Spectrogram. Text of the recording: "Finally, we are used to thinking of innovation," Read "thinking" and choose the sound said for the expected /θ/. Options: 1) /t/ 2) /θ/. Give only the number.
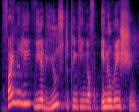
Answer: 1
